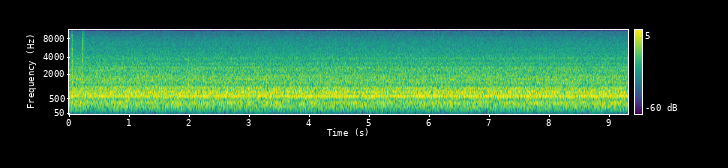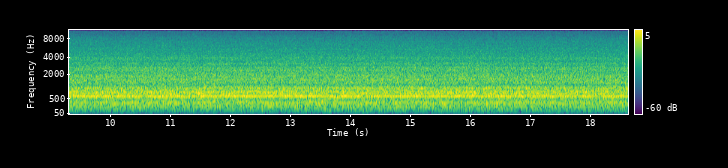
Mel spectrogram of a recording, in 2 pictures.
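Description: Steady whir of a water-cooled PC's cooling: two San Ace 3,000 rpm radiator fans and a D5 pump running, with a steady humming tone through the whir.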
